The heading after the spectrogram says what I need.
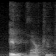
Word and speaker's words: important: not idea idea ok this one say it now listen important did not say important important sounds like impotent ok completely different world it's important this one no not industry listen here the u.s.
